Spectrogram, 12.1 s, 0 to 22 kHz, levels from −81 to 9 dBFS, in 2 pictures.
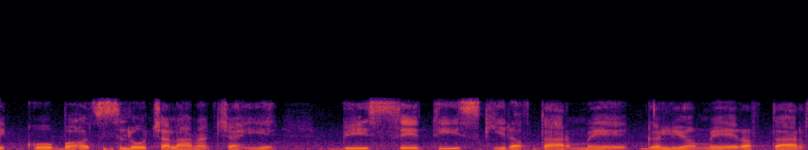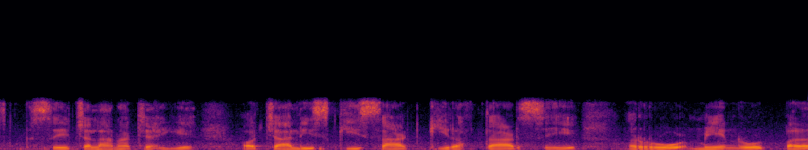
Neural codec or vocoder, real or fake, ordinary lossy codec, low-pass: none; real; Opus, 32 kbps; 7.2 kHz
